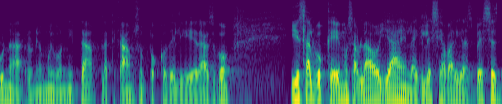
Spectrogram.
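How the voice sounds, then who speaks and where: Pastor guy teaching bible study, voice jumps all over, repeats stuff for emphasis. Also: mid-range voice. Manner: expressive, dramatizes scripture with emphatic repetition. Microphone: streamed broadcast.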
